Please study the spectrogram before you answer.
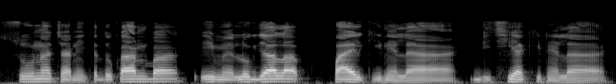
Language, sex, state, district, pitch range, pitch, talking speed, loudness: Bhojpuri, male, Bihar, Gopalganj, 100-125 Hz, 115 Hz, 115 wpm, -19 LUFS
